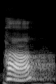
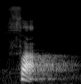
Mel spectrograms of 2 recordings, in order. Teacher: Pa sound changes into fa. That is voiceless plosive pa changes into voiceless fricative fa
